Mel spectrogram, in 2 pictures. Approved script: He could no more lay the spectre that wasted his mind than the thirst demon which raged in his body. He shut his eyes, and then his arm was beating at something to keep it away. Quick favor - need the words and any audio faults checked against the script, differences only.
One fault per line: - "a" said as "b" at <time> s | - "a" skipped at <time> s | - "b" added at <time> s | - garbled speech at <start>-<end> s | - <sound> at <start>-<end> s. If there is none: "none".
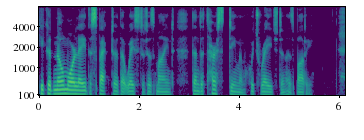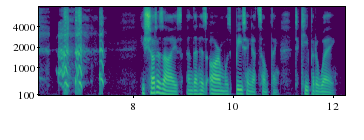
- laugh at 6.0-7.5 s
